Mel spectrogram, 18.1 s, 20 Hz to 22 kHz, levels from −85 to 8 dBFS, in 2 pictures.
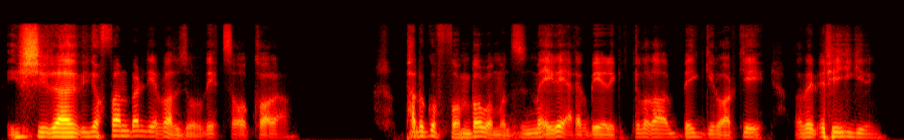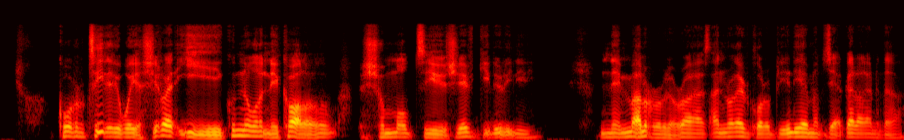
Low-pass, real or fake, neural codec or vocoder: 10.8 kHz; fake; codec, 16 kHz in and 24 kHz out, 0.4 kbps, LongCat-Audio-Codec, four codebook decoder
